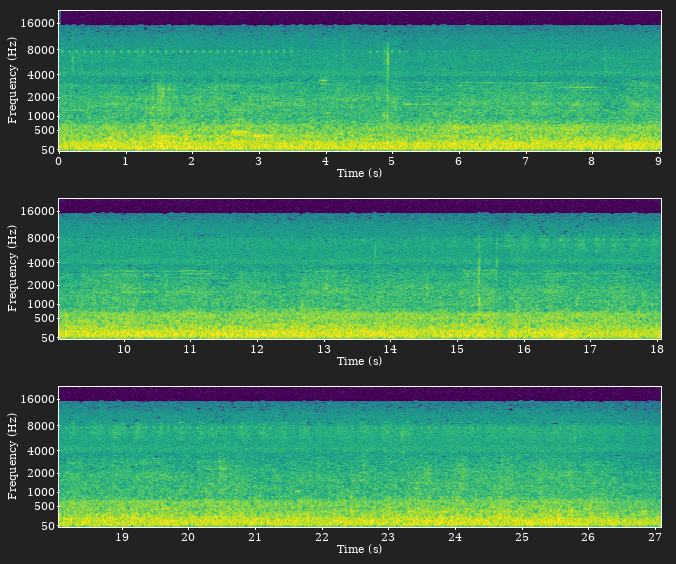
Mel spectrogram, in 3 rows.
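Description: Distant jet airliner, an Airbus A321neo on CFM LEAP-1A engines, heard as a steady low rumble while it slows on the runway after landing.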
